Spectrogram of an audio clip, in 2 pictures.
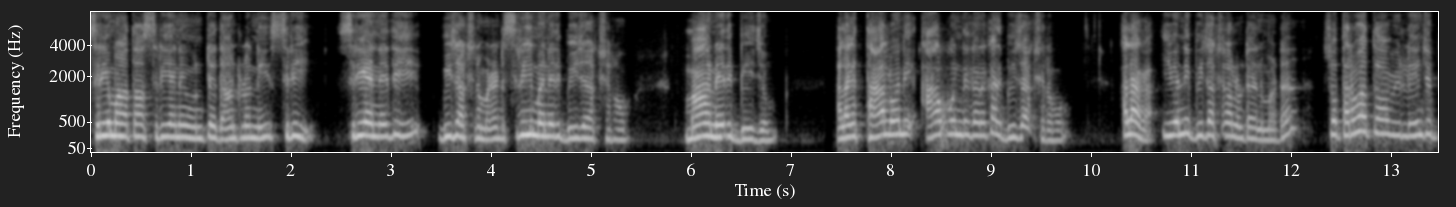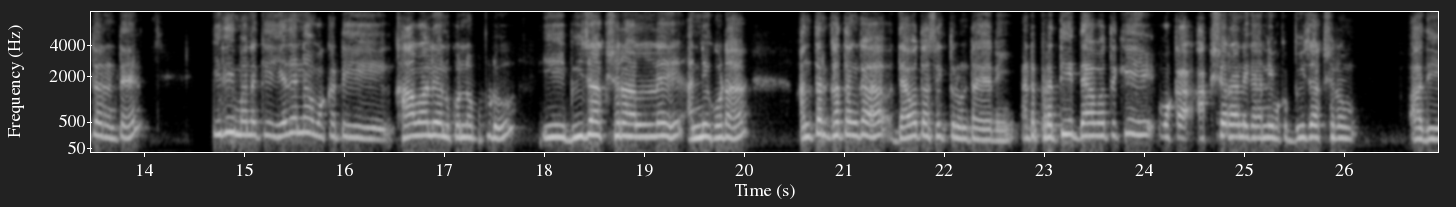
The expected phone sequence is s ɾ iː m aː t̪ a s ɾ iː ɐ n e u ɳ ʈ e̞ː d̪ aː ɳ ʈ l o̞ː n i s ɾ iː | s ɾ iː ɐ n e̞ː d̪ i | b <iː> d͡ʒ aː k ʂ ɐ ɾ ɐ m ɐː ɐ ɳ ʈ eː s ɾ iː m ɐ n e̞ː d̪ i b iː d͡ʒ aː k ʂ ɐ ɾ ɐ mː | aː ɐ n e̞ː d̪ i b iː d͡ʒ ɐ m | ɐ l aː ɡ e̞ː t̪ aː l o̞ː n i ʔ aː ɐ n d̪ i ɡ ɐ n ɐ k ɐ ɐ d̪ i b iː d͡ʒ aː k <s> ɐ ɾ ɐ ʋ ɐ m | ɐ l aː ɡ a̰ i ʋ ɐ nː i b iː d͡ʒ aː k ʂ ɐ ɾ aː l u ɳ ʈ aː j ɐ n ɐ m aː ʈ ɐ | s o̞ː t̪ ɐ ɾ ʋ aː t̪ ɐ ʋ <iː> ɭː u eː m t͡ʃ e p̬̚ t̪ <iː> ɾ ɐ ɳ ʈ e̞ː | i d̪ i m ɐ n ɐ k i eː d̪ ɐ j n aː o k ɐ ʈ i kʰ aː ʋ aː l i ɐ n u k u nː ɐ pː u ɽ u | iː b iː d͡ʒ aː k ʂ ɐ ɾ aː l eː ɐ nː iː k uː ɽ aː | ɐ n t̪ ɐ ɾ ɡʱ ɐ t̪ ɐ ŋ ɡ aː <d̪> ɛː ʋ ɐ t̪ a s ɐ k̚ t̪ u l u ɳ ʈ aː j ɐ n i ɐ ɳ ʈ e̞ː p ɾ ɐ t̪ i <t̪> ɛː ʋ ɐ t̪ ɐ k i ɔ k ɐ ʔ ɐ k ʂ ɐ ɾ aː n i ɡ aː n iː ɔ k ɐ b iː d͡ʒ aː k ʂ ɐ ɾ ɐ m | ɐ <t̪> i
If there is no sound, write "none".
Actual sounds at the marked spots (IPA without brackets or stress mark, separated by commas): iː, ʂ, iː, aː, d̪, d̪, d̪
